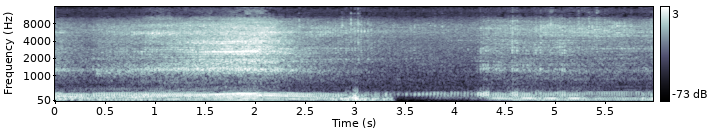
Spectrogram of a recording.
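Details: 1985 Honda XR350R single-cylinder four-stroke, revived after sitting outside 6–7 years, first ride after carb overflow leak fixed: revs up, drops off to near nothing, picks back up unevenly; carburetor still out of adjustment.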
